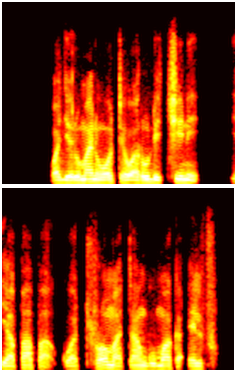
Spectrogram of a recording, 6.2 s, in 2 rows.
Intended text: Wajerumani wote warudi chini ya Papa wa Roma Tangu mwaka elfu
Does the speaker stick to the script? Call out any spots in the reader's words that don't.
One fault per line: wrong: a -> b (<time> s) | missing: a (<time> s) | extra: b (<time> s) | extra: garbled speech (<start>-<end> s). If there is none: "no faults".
no faults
